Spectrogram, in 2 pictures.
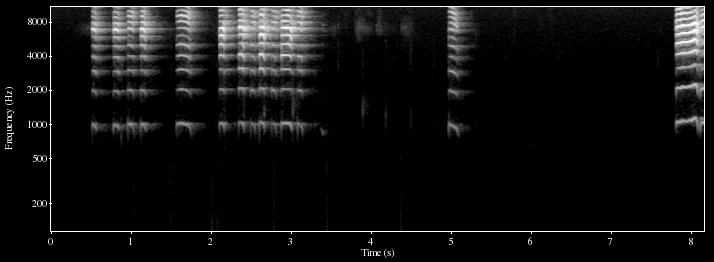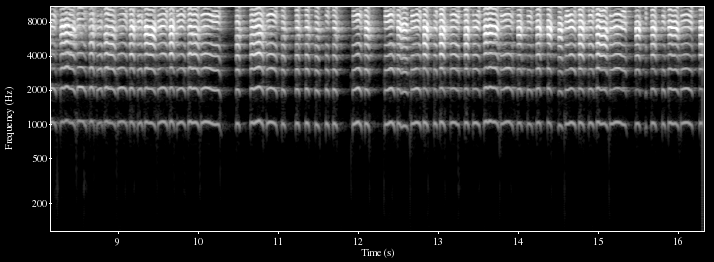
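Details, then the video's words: Pet Shih Tzu Toto whining indoors to get attention; a few short squeaky bursts, a pause near the middle, then a long run of high wavering whines in rapid pulses, about two per second. "Toto makes noise to get my attention!!"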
